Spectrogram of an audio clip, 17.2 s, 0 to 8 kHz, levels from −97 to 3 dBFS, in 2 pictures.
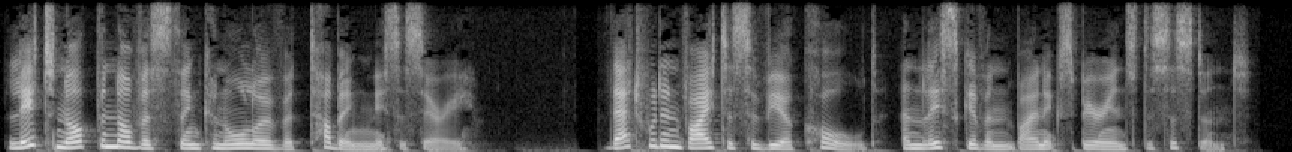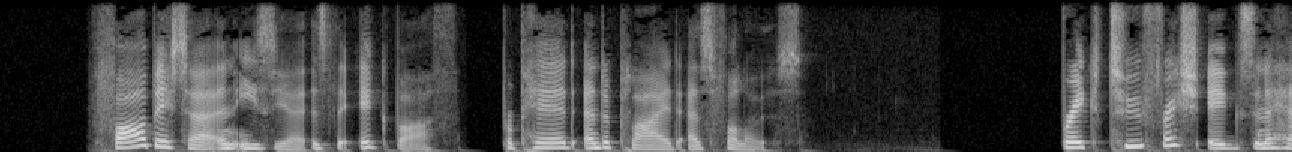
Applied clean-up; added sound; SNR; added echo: none; none; none; none.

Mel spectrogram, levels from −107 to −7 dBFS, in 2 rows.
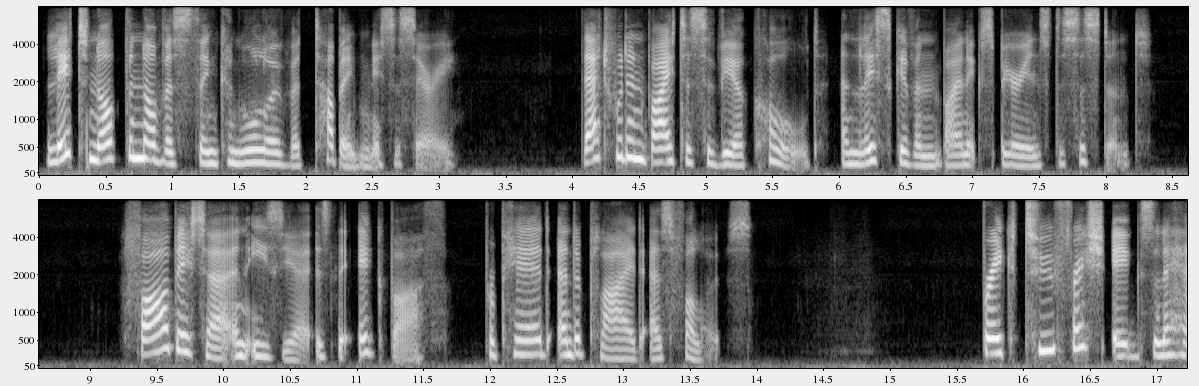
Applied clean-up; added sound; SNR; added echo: neural diffusion model UNIVERSE++.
